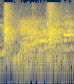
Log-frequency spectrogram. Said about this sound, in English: Look at the people barely clapping.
